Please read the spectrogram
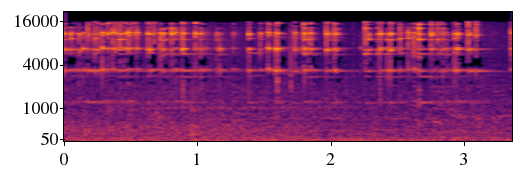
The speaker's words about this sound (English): And also in the background there's a sound of wind chimes as well.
